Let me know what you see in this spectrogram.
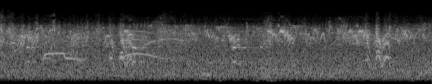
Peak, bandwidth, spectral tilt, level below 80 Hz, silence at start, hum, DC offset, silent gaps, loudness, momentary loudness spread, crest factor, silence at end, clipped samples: -6 dBFS; 17 kHz; 2 dB/octave; under -90 dBFS; 0 s; none; under 0.1%; none; -23 LUFS; 5 LU; 18 dB; 0 s; under 0.1%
